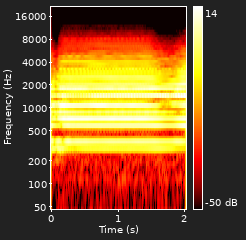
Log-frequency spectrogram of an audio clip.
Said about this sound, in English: And we have a modern day car horn, which is actually a 1939 Cadillac dual horn.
